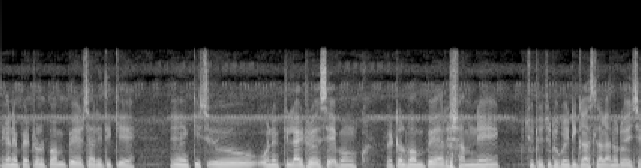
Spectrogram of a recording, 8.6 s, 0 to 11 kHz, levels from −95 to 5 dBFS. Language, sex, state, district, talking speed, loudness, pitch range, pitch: Bengali, male, Assam, Hailakandi, 120 wpm, -18 LUFS, 130-140 Hz, 135 Hz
